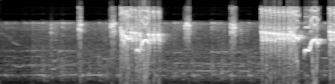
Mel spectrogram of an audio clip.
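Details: Bar-winged prinia song used as a training recording for caged birds: loud bursts of rapid buzzy trills with a sharp rising whistled note, separated by quieter gaps.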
